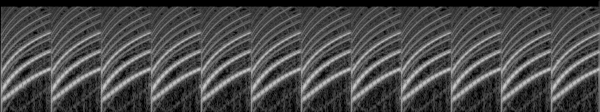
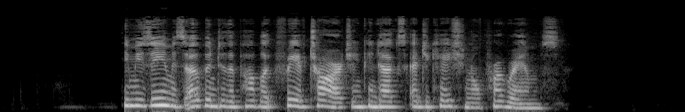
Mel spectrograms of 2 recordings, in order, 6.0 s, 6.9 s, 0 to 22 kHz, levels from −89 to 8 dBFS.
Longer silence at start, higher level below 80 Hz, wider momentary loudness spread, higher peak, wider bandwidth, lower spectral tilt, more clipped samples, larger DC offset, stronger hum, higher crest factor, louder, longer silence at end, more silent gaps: second, 0 s vs 1.25 s; about the same, -58 dBFS vs -58 dBFS; second, 1 LU vs 11 LU; about the same, -2 dBFS vs -4 dBFS; first, 17.5 kHz vs 11.5 kHz; second, 2.5 dB/octave vs -5 dB/octave; neither; neither; neither; second, 12 dB vs 18 dB; first, -11 LUFS vs -20 LUFS; second, 0 s vs 1.3 s; neither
